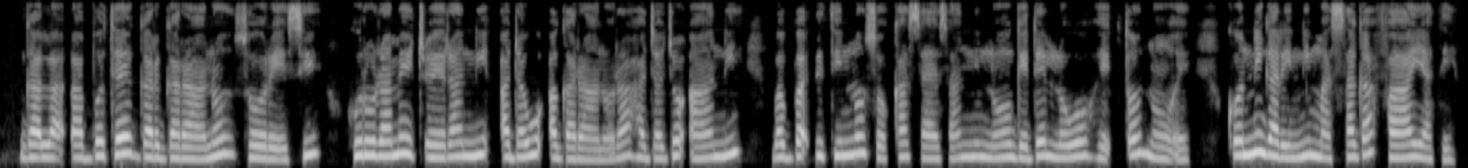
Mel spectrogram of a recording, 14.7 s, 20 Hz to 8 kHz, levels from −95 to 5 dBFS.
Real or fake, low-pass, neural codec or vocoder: real; 7.2 kHz; none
